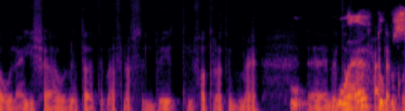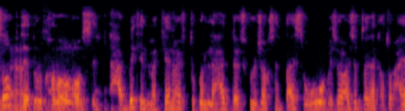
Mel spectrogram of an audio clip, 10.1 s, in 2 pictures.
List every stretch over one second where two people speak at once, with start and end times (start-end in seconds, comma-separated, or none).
4.2-5.9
